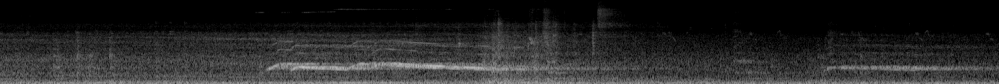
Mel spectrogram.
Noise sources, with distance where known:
siren, near

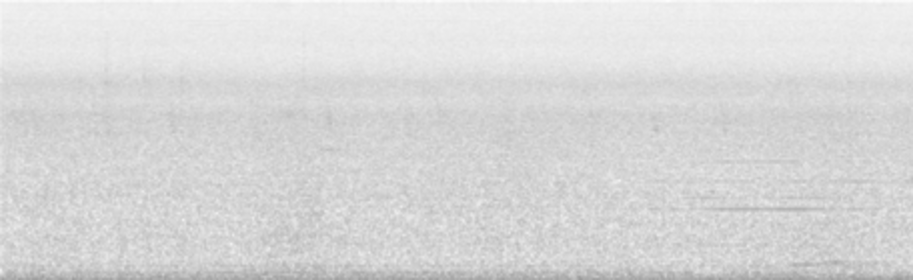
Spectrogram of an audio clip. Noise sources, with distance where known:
background noise

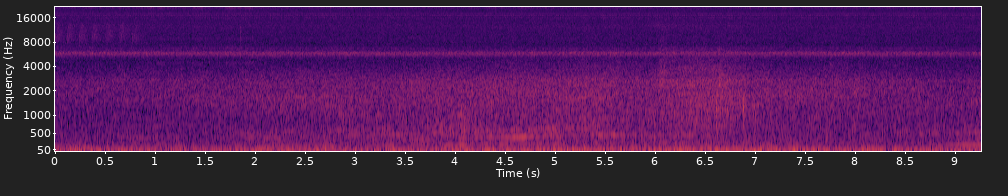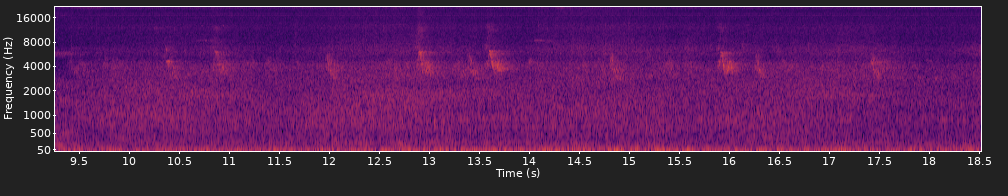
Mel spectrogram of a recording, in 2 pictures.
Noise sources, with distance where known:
engine of unclear size, far

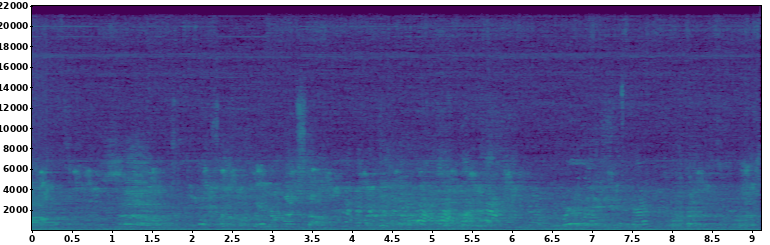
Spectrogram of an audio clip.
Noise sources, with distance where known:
person or small group talking, near

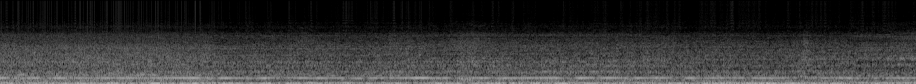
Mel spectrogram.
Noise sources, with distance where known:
large-sounding engine

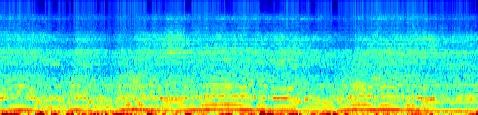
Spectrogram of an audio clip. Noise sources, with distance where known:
chainsaw

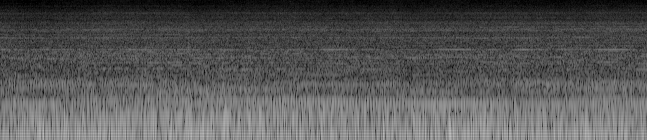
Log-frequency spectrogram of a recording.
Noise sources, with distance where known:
unidentified powered saw, near

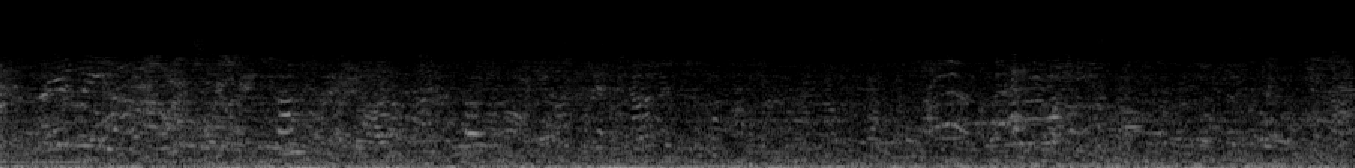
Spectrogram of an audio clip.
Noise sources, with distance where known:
person or small group talking

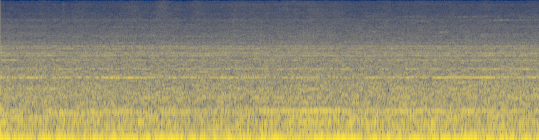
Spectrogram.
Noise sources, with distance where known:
engine of unclear size, near

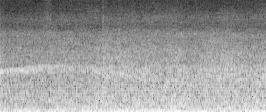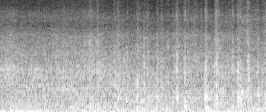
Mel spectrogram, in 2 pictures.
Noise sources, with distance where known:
siren, far

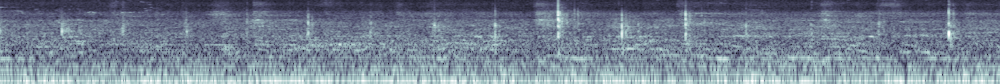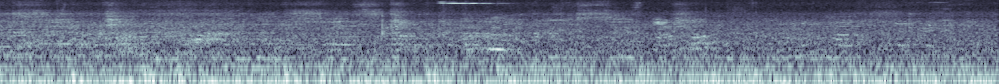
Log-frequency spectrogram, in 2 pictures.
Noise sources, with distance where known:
music from an unclear source
person or small group talking

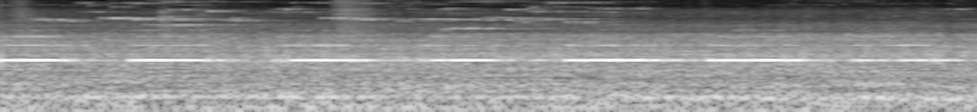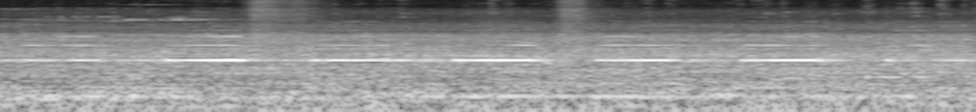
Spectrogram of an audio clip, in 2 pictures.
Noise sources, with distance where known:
reverse beeper, near

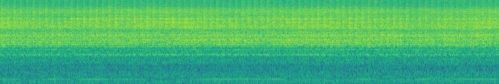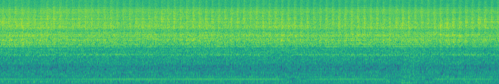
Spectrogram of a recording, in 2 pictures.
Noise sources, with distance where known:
unidentified impact machinery, near

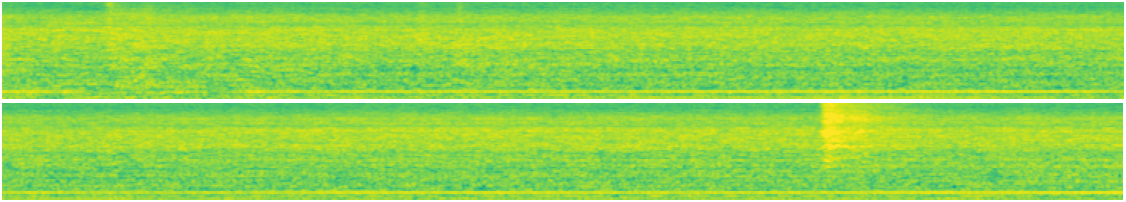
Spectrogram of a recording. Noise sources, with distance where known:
unidentified impact machinery

